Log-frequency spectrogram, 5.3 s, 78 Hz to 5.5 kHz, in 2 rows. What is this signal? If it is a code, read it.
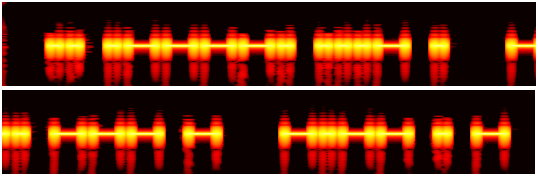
Morse code, heard as a keyed tone, about 25 wpm, 600 Hz. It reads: I'VE NOT YET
